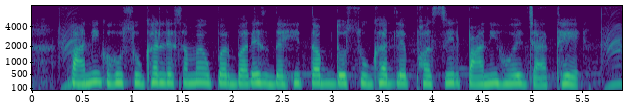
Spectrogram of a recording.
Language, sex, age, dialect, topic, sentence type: Chhattisgarhi, female, 18-24, Northern/Bhandar, agriculture, statement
